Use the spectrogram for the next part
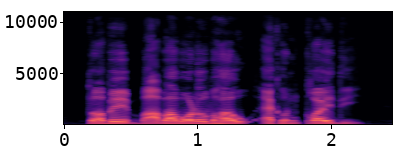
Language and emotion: Bengali, neutral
